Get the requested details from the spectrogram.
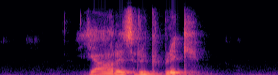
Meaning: year in review
- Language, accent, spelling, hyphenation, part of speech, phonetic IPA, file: German, Austria, Jahresrückblick, Jah‧res‧rück‧blick, noun, [ˈjaːʁəsˌʁʏkblɪk], De-at-Jahresrückblick.ogg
